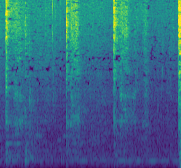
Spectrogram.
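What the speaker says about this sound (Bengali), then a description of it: "তেলের মধ্যে ভালো করে, মানে মশলার মধ্যে ভালো করে নেড়ে নেড়ে ড্রাই করতে হবে।" A spatula stirs Bombay duck fish frying in spiced oil, four sharp scraping strokes at irregular intervals over a quiet background sizzle.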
